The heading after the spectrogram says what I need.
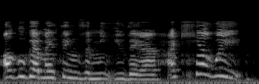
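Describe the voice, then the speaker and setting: A woman voicing excitable, chatty map states from a children's storybook in a playful, exclamatory way. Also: high voice, moderate pace, slight background noise, pitched above the performer's own voice. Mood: excited, cheerful.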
